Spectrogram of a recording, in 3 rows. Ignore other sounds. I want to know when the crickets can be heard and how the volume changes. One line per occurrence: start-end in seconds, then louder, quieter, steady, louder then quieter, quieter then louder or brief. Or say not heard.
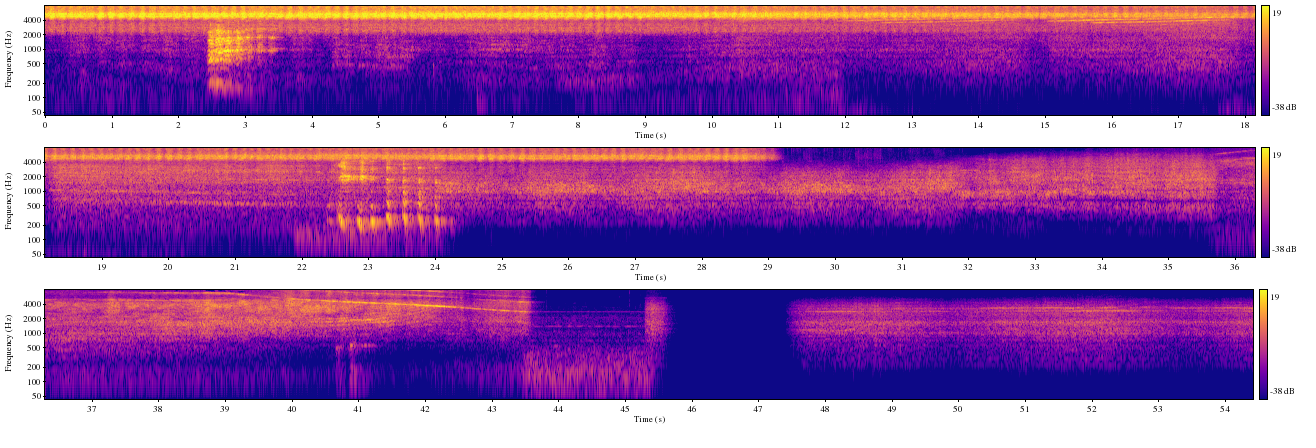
0.0-29.2 quieter.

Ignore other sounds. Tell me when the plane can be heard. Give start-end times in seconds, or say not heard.
0.0-45.6, 47.4-54.3.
